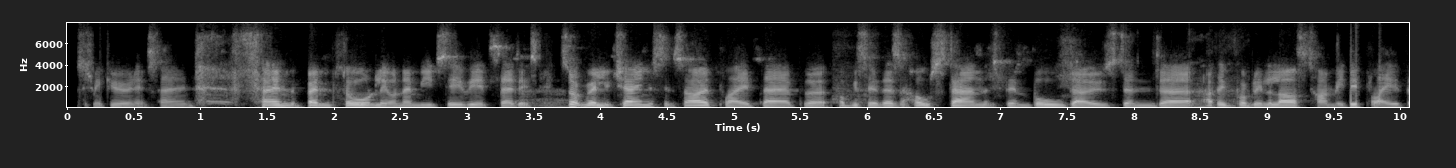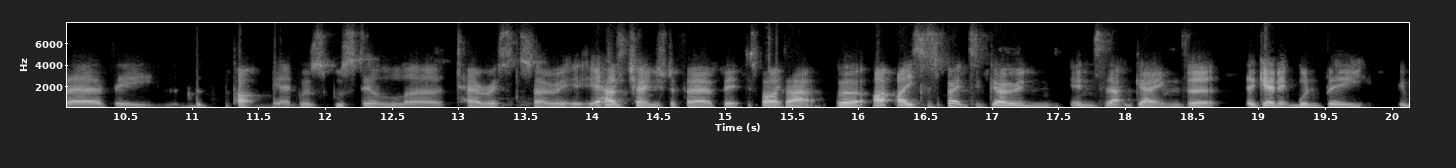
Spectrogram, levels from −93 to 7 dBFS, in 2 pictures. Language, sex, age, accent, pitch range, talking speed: English, male, 20-39, British, 110-125 Hz, 220 wpm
